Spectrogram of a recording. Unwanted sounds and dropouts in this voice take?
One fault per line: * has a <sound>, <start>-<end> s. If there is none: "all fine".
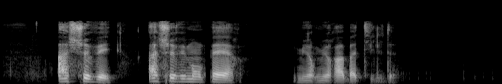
all fine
